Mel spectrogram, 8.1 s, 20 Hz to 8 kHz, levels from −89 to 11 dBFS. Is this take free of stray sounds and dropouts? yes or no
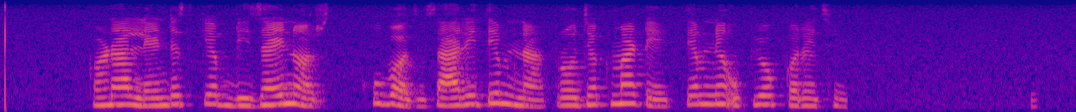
yes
